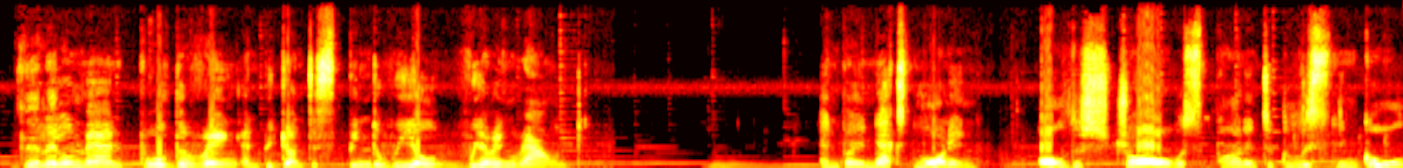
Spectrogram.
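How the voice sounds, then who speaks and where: A woman talks at a fairly slow pace with a medium pitch and ordinary pitch variation. Music plays in the background. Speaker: student audiobook narrator. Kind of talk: storybook narration.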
